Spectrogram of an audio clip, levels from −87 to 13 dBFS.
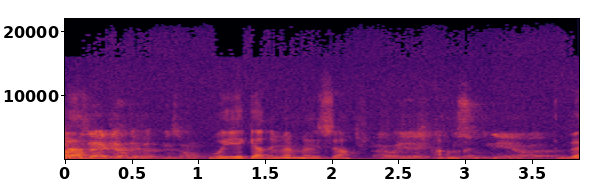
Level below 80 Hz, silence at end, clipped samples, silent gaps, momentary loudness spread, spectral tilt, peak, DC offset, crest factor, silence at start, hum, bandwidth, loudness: -64 dBFS; 0 s; under 0.1%; none; 11 LU; -3.5 dB/octave; -6 dBFS; 0.5%; 22 dB; 0 s; none; over 20 kHz; -29 LUFS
